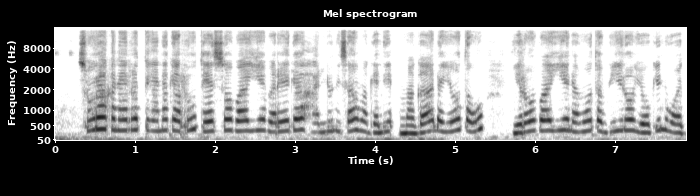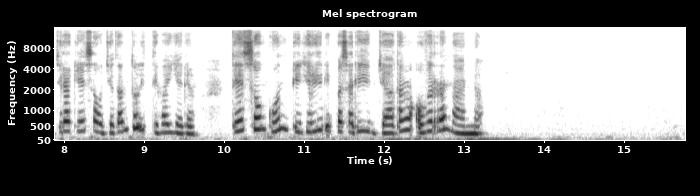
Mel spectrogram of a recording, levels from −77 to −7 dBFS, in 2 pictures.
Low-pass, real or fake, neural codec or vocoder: 14.4 kHz; fake; codec, 44.1 kHz, 7.8 kbps, Pupu-Codec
